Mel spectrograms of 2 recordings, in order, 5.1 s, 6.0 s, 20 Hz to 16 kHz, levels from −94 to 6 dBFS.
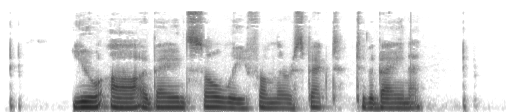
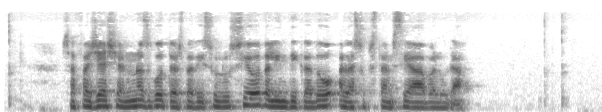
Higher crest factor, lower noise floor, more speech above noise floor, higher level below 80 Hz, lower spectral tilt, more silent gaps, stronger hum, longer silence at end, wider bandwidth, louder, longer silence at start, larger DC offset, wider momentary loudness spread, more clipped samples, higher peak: about the same, 18 dB vs 16 dB; first, -78 dBFS vs -74 dBFS; first, 58 dB vs 49 dB; first, -56 dBFS vs -66 dBFS; about the same, -7.5 dB/octave vs -6.5 dB/octave; neither; neither; second, 0.4 s vs 1.35 s; about the same, 11.5 kHz vs 11.5 kHz; first, -20 LUFS vs -26 LUFS; second, 0.1 s vs 0.65 s; neither; first, 11 LU vs 8 LU; neither; first, -4 dBFS vs -10 dBFS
